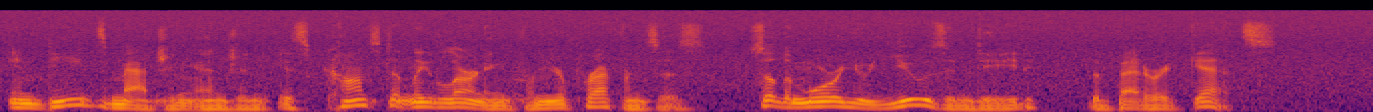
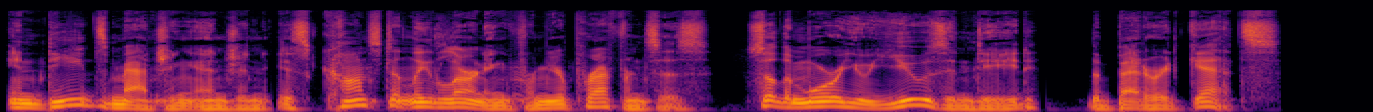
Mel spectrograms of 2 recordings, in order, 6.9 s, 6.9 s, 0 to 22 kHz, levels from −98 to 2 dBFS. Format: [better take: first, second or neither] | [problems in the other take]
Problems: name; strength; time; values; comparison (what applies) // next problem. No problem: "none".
second | hiss; loud; throughout; 8 dB below the speech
